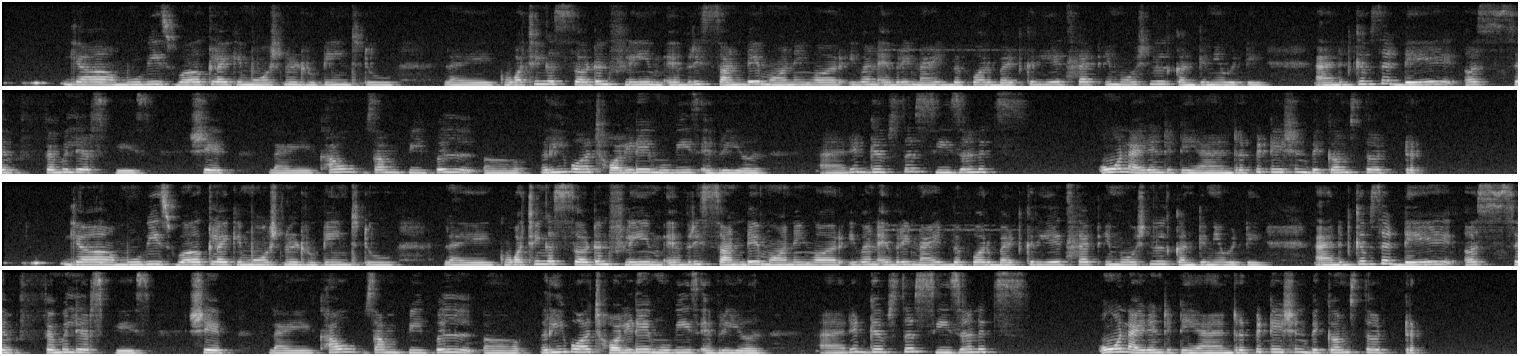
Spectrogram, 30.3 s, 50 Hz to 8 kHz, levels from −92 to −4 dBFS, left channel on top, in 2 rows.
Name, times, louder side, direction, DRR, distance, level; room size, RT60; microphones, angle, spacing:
voice 1, 0.3-3.9 4.4-12.6 13.1-14.8 15.1-15.3 15.6-16.5 17.0-17.4 17.8-22.7 23.3-25.0 26.1-29.3, right 2 dB, 90° right, 1.1 m, -25 dB
10.5 x 3.5 x 3.0 m
head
